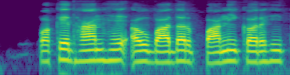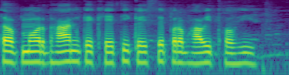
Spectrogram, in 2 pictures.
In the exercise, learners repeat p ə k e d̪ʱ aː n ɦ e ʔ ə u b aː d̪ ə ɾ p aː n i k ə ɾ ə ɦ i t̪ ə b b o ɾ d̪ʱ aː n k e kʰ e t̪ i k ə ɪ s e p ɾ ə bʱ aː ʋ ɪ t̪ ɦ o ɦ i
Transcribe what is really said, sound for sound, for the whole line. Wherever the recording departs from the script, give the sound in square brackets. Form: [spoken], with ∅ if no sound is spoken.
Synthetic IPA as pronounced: p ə k e d̪ʱ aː n ɦ e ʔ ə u b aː d̪ ə ɾ p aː n i k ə ɾ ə ɦ i t̪ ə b [m] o ɾ d̪ʱ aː n k e kʰ e t̪ i k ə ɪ s e p ɾ ə bʱ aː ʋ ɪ t̪ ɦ o ɦ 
